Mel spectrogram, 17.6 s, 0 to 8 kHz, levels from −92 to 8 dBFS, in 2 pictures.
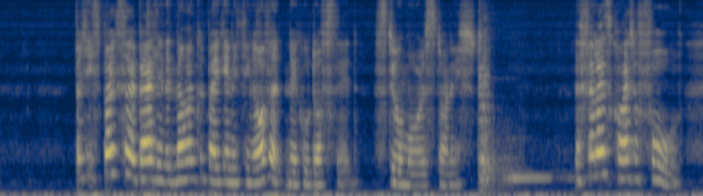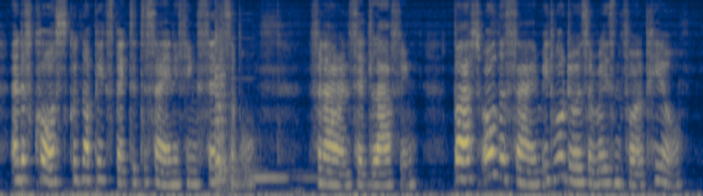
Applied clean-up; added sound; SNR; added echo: neural separator model SepFormer DNS4.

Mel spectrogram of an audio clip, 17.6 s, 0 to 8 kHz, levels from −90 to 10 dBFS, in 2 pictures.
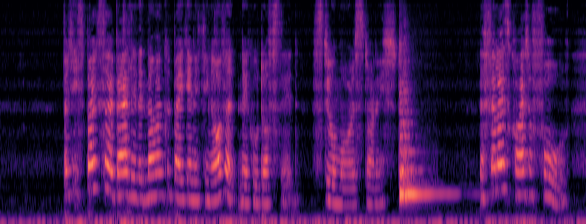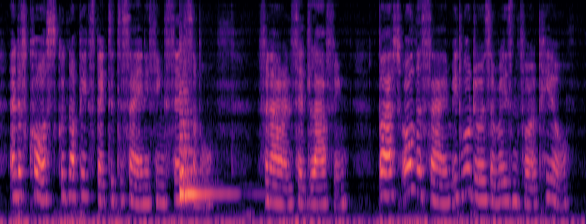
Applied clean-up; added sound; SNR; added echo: none; Bowed string instrument; -1 dB; reverberation time 0.1 s.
